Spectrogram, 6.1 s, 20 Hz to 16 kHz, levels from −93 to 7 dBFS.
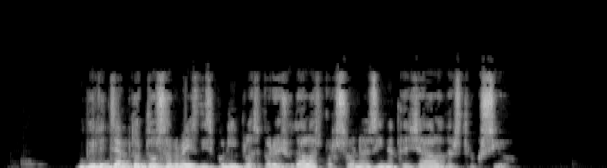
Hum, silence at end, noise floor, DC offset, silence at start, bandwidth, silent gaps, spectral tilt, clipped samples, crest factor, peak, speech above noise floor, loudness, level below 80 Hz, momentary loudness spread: none; 1 s; -85 dBFS; under 0.1%; 0.8 s; 9.6 kHz; none; -5.5 dB/octave; under 0.1%; 16 dB; 0 dBFS; 70 dB; -16 LUFS; -50 dBFS; 8 LU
